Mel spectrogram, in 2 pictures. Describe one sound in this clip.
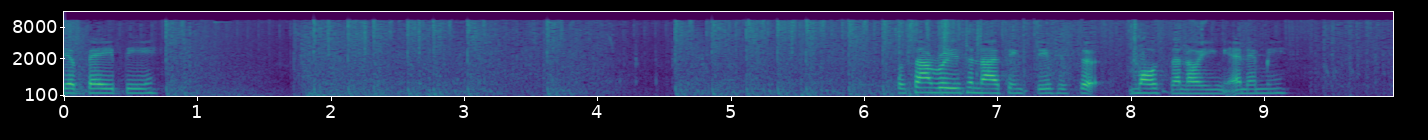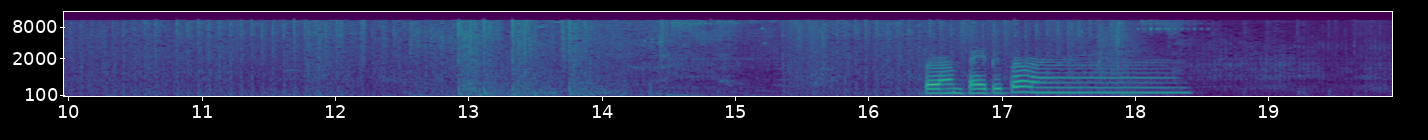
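Explosions boom and crackle with fire.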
